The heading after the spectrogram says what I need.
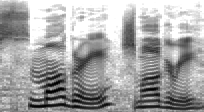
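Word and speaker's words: Smogóry: What do we decide the proper pronunciation was? So the Polish Smogry Forest.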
